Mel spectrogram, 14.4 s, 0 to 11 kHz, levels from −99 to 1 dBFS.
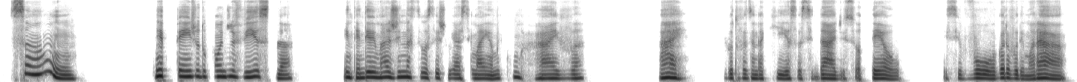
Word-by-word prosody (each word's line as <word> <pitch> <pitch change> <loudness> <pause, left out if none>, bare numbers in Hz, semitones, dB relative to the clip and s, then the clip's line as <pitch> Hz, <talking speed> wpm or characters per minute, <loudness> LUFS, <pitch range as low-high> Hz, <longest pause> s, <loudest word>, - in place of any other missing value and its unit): São. 315 - +3 1.0
Depende 240 -1 +4
do 225 0 -3
ponto 230 +1 +2
de 240 - +4
vista, 205 -7 -1 0.7
entendeu. 200 0 +3
Imagina 205 +1 +3
se 200 0 -18
você 185 -1 -3
chegasse 165 -2 -7
em - - -11
Miami 155 -1 -2
com 210 -2 -2 0.2
raiva. 160 +1 -2 1.0
Ai, 180 -5 +4 0.5
o - - -26
que 170 - -7
eu - - -1
tô - - -19
fazendo 160 -2 -3
aqui, 150 0 -4
essa 150 +1 -5
cidade, 150 -1 -3
esse 145 - -14
hotel, 155 -5 -2 0.5
esse - - -14
voo, 155 +1 +1
agora 180 +5 0
eu - - -1
vou 160 -1 -2
demorar 145 +1 +1
165 Hz, 135 wpm, -22 LUFS, 155-205 Hz, 1.0 s, Depende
